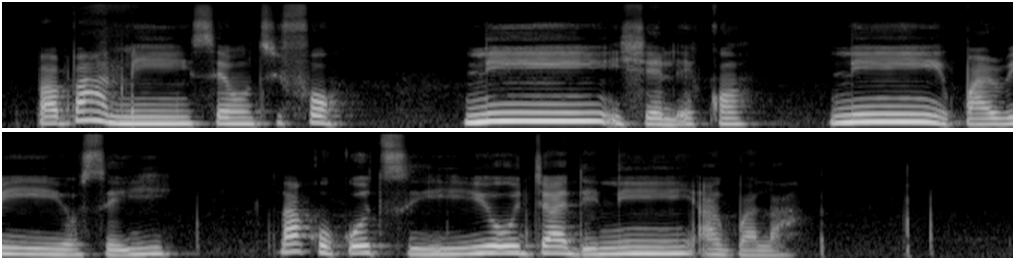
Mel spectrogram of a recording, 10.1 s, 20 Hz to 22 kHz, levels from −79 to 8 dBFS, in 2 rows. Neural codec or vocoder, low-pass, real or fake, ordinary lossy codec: autoencoder, 48 kHz, 128 numbers a frame, DAC-VAE, trained on Japanese speech; 19.8 kHz; fake; none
